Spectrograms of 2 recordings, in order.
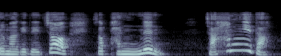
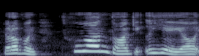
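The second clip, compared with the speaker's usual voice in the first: normal talking voice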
